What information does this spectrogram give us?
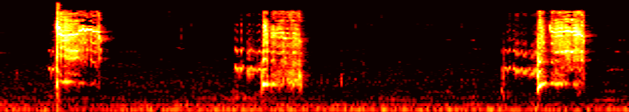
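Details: Lorikeet chick being fed by its parents, giving three harsh, rasping squawks, each about half a second long and spaced roughly two seconds apart, in an otherwise quiet setting.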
